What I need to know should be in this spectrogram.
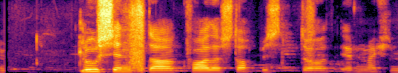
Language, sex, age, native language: Icelandic, male, 11, Icelandic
